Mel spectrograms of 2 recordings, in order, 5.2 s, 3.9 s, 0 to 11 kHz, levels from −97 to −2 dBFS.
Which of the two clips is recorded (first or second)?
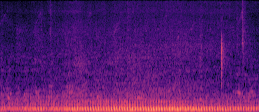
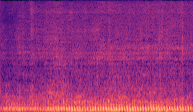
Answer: first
